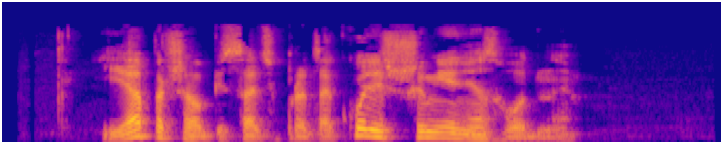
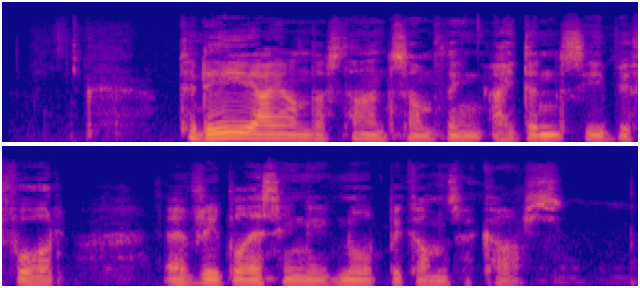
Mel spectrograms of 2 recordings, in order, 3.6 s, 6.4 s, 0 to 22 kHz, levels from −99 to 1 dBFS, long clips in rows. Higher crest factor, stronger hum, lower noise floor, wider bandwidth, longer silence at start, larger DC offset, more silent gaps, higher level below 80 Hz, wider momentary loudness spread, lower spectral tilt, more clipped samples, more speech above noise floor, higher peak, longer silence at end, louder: about the same, 22 dB vs 24 dB; neither; first, -71 dBFS vs -58 dBFS; second, 11.5 kHz vs 14.5 kHz; about the same, 0.5 s vs 0.4 s; neither; neither; first, -60 dBFS vs -72 dBFS; second, 12 LU vs 15 LU; about the same, -4 dB/octave vs -4.5 dB/octave; neither; first, 49 dB vs 22 dB; first, 0 dBFS vs -14 dBFS; first, 0.75 s vs 0.4 s; first, -22 LUFS vs -37 LUFS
